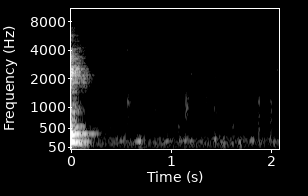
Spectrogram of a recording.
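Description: A few faint clicks from computer controls as a list of names on screen is selected.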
